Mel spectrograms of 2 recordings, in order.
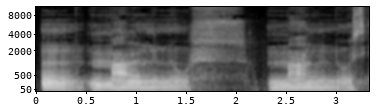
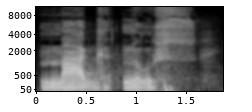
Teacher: the G before the N becomes an NG sound, sort of maNGnus, maNGnus.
